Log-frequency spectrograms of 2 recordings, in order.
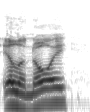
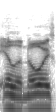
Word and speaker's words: Illinois: And understand, like, in Illinois, I used to say Illinois because it had an S on it. I had to figure out you don't pronounce the S.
